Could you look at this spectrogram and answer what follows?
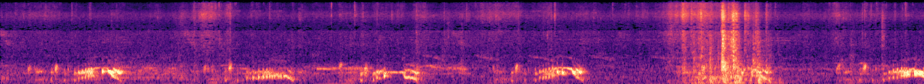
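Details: Pigeons giving repeated low coos roughly every two seconds, each a rolling, falling phrase, with a loud noisy rustle near the end.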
